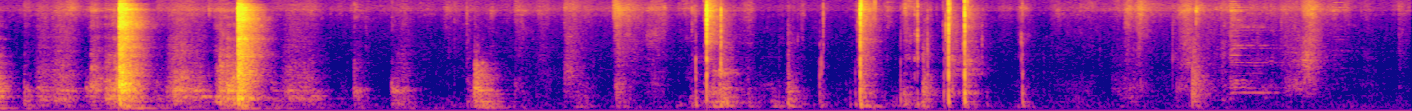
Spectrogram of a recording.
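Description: Knocks and clicks of hands moving a wooden workpiece, tools and the camera around on a wooden workbench. Two louder knocks come a second apart in the first few seconds, then a run of short sharp clicks near the middle.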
